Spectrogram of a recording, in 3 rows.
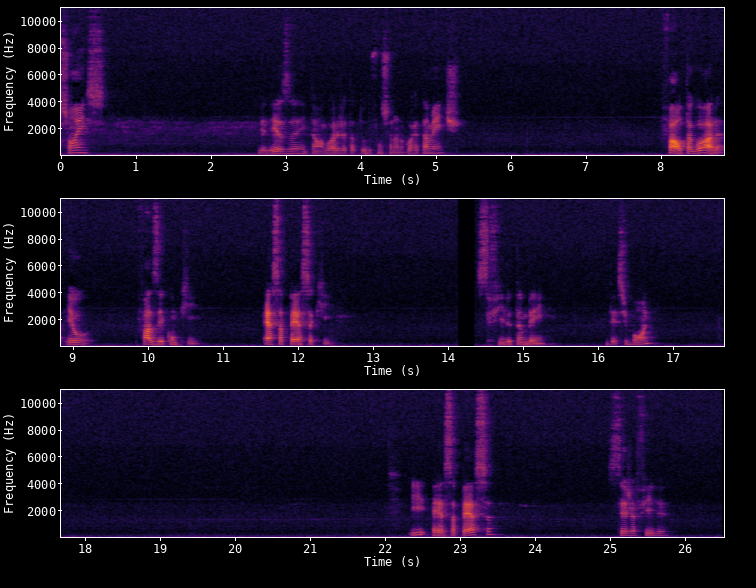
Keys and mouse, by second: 0.1 shift+middle click, 1.1 click, 3.4 middle click, 3.7 middle click, 3.8 middle click, 4.4 ctrl+middle click, 5.0-6.0 ctrl+middle click, 5.9 ctrl+middle click, 6.0 middle click, 7.3 middle click, 8.7 middle click, 11.5 middle click, 12.3 click, 13.8 middle click, 14.9 click, 16.4 shift+click, 17.6 ctrl+p, 20.7-21.3 shift+middle click, 21.0 shift+middle click, 22.9 click, 24.0 middle click, 24.3 middle click, 26.1 shift+click.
